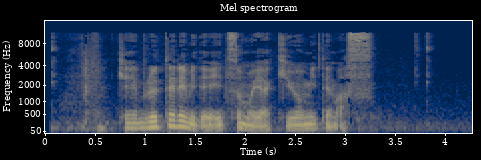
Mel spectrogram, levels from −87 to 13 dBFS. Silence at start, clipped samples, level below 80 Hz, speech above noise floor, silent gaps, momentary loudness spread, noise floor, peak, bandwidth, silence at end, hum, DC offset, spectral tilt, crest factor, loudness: 0.05 s; under 0.1%; -48 dBFS; 28 dB; none; 16 LU; -50 dBFS; -4 dBFS; 11.5 kHz; 0.45 s; none; under 0.1%; -5 dB/octave; 20 dB; -23 LUFS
